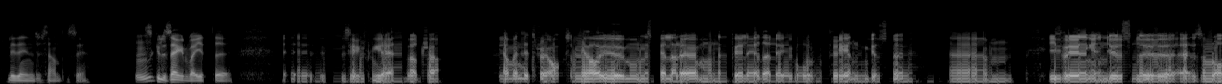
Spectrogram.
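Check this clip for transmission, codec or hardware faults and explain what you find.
Three faults are present in this speech clip, all after the words "skulle säkert vara jätte", over an Opus call path whose audio stops at about 8 kHz.

From 2.67 s to the end, the speech has the robotic sound of repeated short buffers. The likely cause is audio arriving too seldom, so that most of what plays is the last few milliseconds looped to fill the gap. The loop imposes a 134 Hz buzz, which fits a repeat of roughly 7.5 ms. The voice becomes a rigid, metallic drone that only loosely follows the speech. On a spectrogram this shows as flat, evenly spaced horizontal harmonics at multiples of 134 Hz. The waveform shows the same short shape repeating.

At 5.71 to 5.73 s, playback skips ahead. About a second of audio is dropped and nothing is inserted in its place, so the material on either side is butted directly together. 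This cuts the delay by about a second. It is heard as an abrupt jump with a discontinuity in the sound. The waveform shows a hard splice with no silent gap, and the spectrogram shows a sudden vertical change in content.

From 5.87 to 6.85 s, jitter buffer speed-up follows the skip as the receiver trims excess delay. Short pitch-period pieces totalling about a tenth of a second are cut out repeatedly, so the speech runs at 109% speed with its pitch unchanged and sounds hurried. On a spectrogram, syllables and formant movements look compressed in time while the harmonic spacing stays the same. The waveform shows whole pitch periods removed.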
